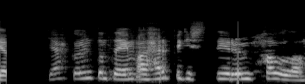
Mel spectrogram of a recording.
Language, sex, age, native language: Icelandic, other, 12, Icelandic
